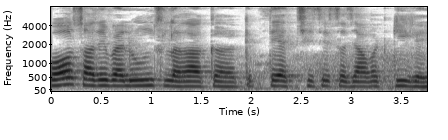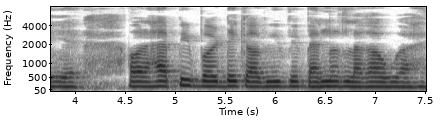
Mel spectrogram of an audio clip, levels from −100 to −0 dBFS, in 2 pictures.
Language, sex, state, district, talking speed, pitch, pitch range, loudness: Hindi, female, Uttar Pradesh, Jyotiba Phule Nagar, 150 wpm, 180 Hz, 170-190 Hz, -18 LUFS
